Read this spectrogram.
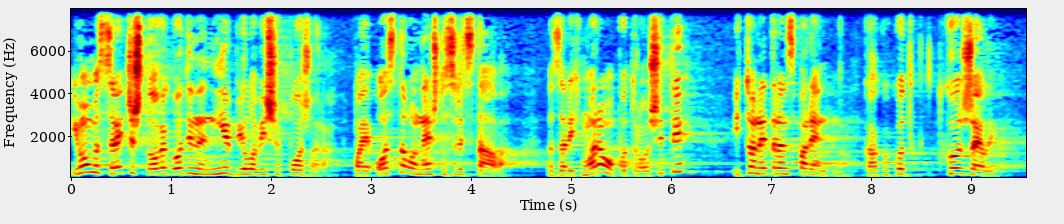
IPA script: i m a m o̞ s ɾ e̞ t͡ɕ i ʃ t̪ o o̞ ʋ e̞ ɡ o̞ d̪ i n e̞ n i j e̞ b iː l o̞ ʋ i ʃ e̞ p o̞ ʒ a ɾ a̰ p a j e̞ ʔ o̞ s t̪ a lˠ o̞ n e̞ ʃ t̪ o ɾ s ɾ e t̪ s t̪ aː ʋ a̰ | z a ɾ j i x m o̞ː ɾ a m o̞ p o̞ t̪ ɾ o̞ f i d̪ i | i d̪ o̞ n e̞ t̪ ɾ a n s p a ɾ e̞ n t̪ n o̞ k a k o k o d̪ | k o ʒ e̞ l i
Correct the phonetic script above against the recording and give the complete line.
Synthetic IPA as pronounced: i m a m o̞ s ɾ e̞ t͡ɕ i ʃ t̪ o o̞ ʋ e̞ ɡ o̞ d̪ i n e̞ n i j e̞ b iː l o̞ ʋ i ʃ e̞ p o̞ ʒ a ɾ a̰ p a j e̞ ʔ o̞ s t̪ a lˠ o̞ n e̞ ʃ t̪ o s ɾ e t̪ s t̪ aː ʋ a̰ | z a ɾ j i x m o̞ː ɾ a m o̞ p o̞ t̪ ɾ o̞ ʃ i t̪ i | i t̪ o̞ n e̞ t̪ ɾ a n s p a ɾ e̞ n t̪ n o̞ k a k o k o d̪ | k o ʒ e̞ l i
